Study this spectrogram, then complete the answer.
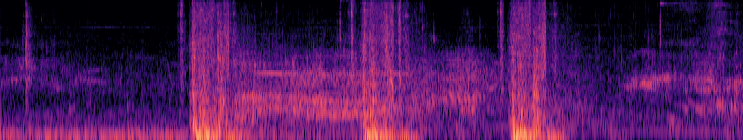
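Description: Gunshots ring out and echo.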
